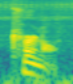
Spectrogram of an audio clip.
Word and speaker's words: colonel: is how you pronounce colonel. So if you know of someone in the army who is a colonel, just pronounce it like a kernel of corn.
